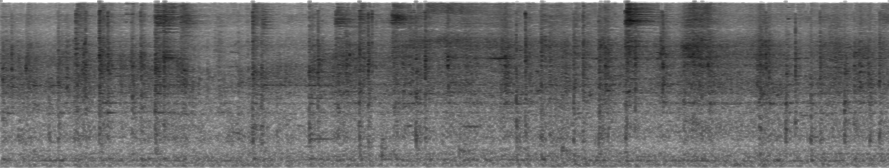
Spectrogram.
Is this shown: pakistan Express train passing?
yes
